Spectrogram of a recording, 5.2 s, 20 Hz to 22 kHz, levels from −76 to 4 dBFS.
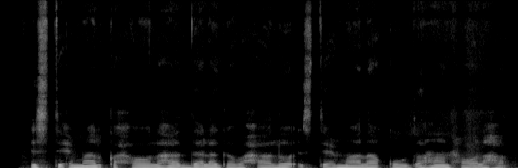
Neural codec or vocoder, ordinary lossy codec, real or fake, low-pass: none; none; real; none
